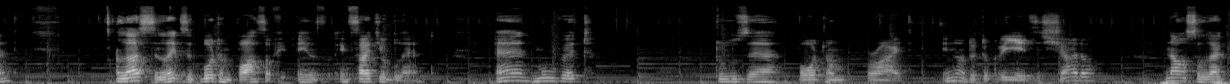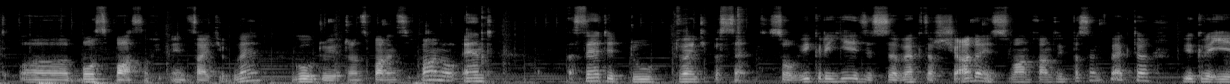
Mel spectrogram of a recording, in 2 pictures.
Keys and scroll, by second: 19.8-20.5 typing.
